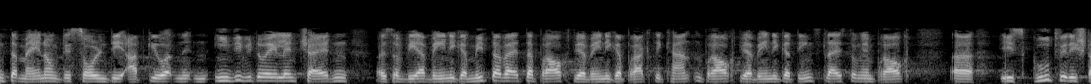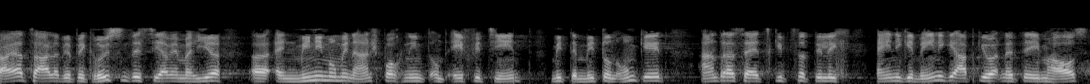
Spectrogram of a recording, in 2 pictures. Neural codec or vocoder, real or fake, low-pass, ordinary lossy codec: none; real; 5.4 kHz; none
